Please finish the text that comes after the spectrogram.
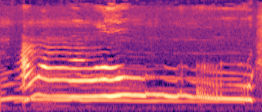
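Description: A person imitates a wolf howl with their voice, giving one sustained, wavering howl that rises and holds for over two seconds, close and clear with no other sound around it.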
